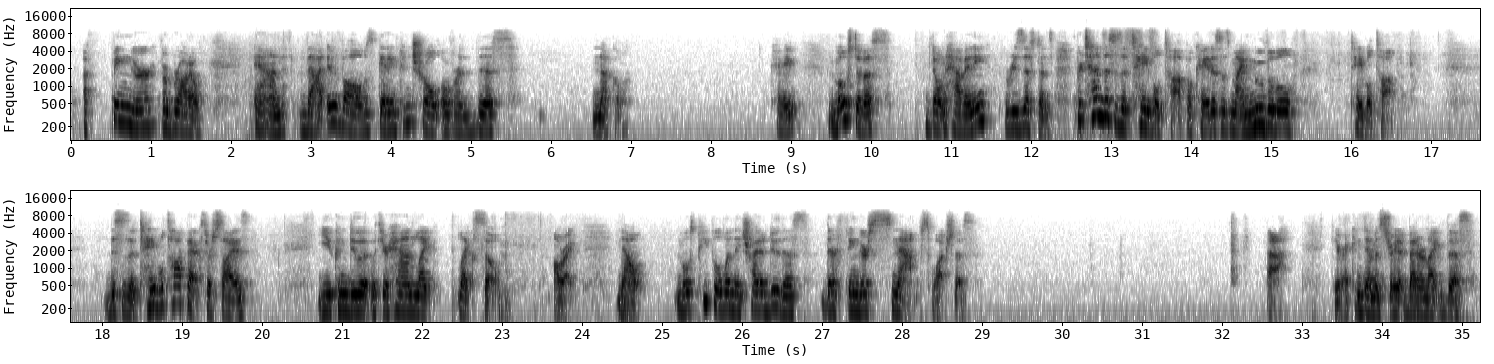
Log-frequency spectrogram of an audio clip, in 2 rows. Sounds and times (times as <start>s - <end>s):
Speech: 0.0s - 5.7s, 6.5s - 7.1s, 8.7s - 15.4s, 16.0s - 16.7s, 18.0s - 19.9s, 20.7s - 29.0s, 32.6s - 35.2s.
